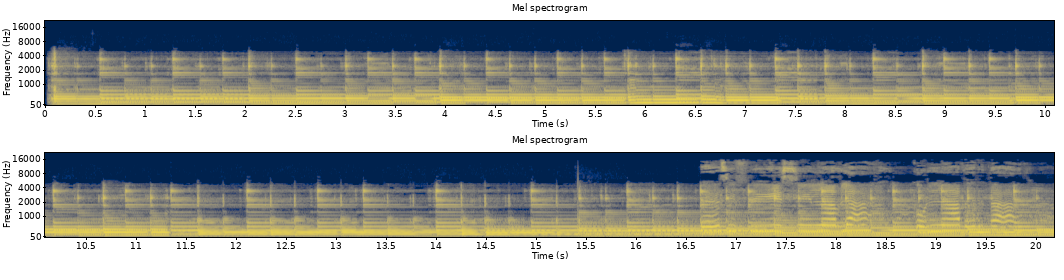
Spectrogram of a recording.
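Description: A band's song plays continuously and loudly for about twenty seconds, dense with chorus-drenched, distorted guitars and steady harmonies, with brighter, crisper high-end accents entering near the end.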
